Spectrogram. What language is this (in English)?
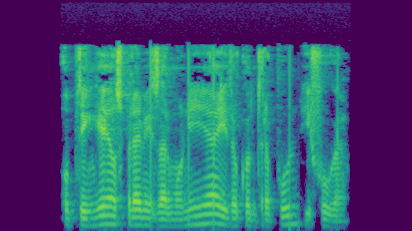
Catalan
